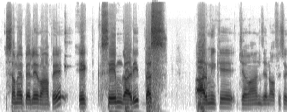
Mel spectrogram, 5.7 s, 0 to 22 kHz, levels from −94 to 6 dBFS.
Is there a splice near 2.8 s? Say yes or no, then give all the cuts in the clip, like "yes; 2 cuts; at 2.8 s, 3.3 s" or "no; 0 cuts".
no; 0 cuts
